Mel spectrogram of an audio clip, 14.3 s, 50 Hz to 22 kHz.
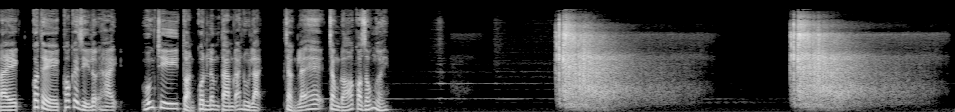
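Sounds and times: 
speech: 0.0s - 5.9s
cannon blasts during a battle by city walls: 8.4s - 10.5s, 11.8s - 14.2s.

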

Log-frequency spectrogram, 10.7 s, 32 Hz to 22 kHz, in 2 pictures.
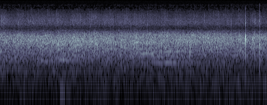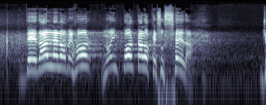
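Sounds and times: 
applause at a church worship service: 0.0s - 6.1s
speech: 5.9s - 9.4s.

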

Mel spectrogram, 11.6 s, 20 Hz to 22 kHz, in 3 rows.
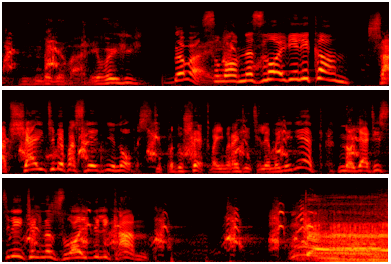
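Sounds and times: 
speech: 0.2s - 9.5s, 10.6s - 11.5s
man growling at a puppy: 10.8s - 11.5s.

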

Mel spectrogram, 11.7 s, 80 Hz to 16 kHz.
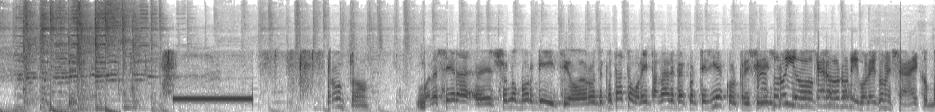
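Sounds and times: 
music: 0.0s - 11.6s
telephone ringing tone of an outgoing call: 2.1s - 3.2s
speech: 4.3s - 11.6s.

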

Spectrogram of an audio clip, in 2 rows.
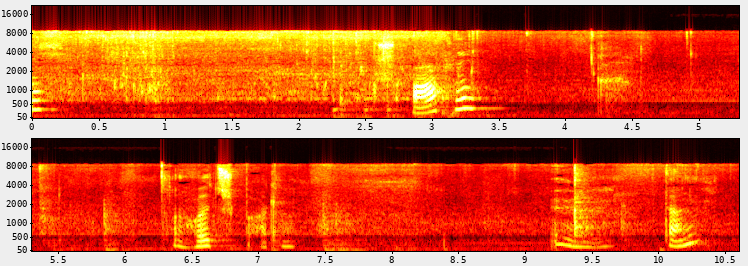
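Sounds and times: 
speech: 0.0s - 0.3s, 2.6s - 3.5s, 6.4s - 7.7s, 9.2s - 10.4s
water running from a kitchen tap while a pan is rinsed: 0.0s - 3.6s.

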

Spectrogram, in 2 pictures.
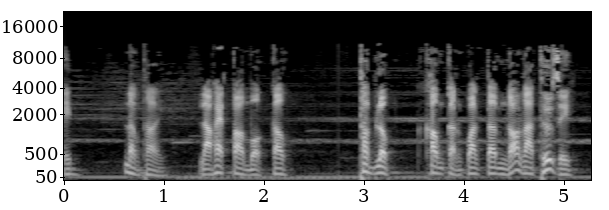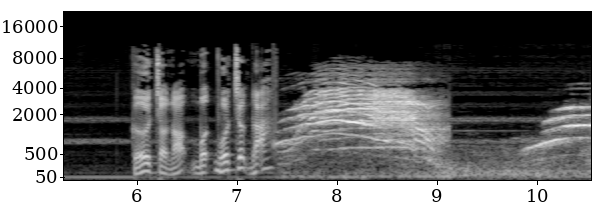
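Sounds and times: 
speech: 0.0s - 2.3s, 3.0s - 5.2s, 5.9s - 7.9s
crowd of cats yowling inside a coffin at night: 7.2s - 9.2s, 9.8s - 10.5s.

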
